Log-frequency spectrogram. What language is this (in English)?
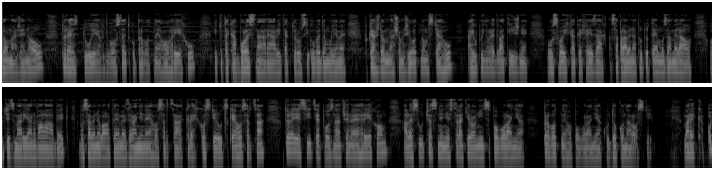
Slovak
